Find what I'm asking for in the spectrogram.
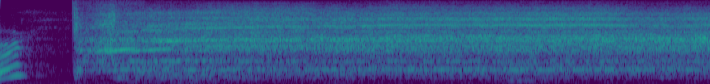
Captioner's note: whirring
